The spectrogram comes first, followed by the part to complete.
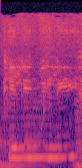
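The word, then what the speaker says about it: Fillimilli: the brand Philly Milly they pronounce it as pilimili which is so cute I love it one is the base eyeshadow brush 550.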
